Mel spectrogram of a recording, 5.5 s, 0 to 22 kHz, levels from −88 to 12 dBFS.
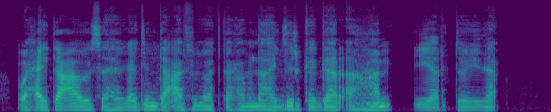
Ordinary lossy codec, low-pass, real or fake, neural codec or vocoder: none; none; fake; codec, 44.1 kHz, 3.4 kbps, Pupu-Codec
